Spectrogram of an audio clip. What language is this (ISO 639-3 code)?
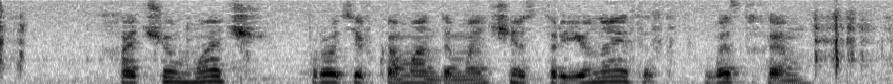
rus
